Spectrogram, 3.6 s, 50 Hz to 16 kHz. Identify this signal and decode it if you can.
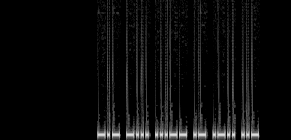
Morse code, heard as a keyed tone, about 40 wpm, 700 Hz. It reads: KB3ALU
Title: USA Call Signs - 6 Characters - 4x Character Spacing - 40wpm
